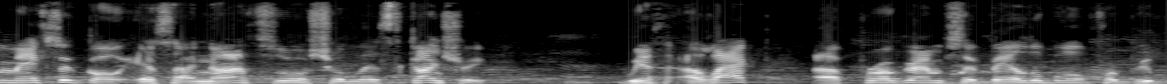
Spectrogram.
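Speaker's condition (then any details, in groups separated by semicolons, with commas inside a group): Acquired ataxia (lance-adams syndrome)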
